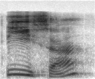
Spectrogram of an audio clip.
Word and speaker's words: pizza: pizza una pizza sí porque si yo digo pizza es una ciudad en la ciudad de la torre la torre de pisa ya nosotros vamos a pronunciar pizza como la mozzarella tenemos un doble-doble ya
